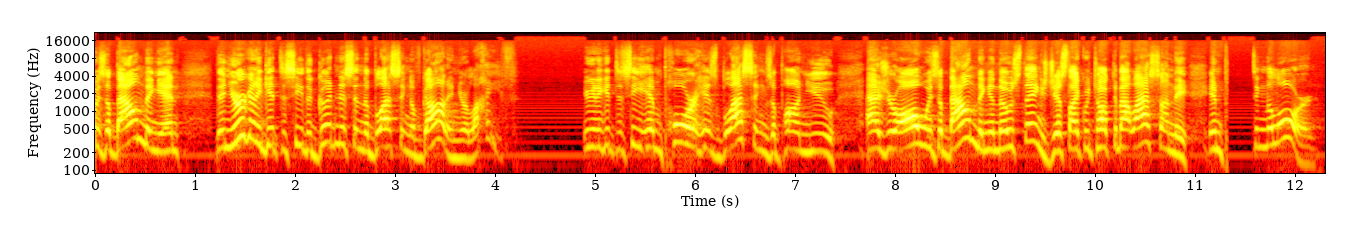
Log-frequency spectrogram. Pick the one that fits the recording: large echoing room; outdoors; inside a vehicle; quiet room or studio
large echoing room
